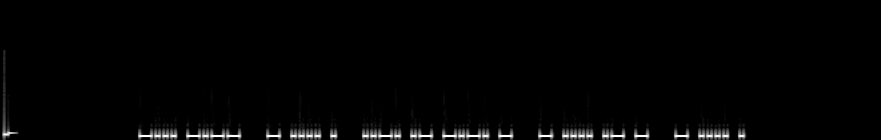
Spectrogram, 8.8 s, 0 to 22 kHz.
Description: Morse code, heard as a keyed tone, about 30 wpm, 700 Hz. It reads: BY THE FACT THAT THE
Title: Sets of 5 Words Encore 30wpm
